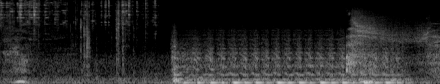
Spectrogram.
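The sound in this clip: A car engine cranks but fails to start: keys jangle briefly, then loud, rhythmic starter-motor pulses churn steadily for about two seconds without the engine catching.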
